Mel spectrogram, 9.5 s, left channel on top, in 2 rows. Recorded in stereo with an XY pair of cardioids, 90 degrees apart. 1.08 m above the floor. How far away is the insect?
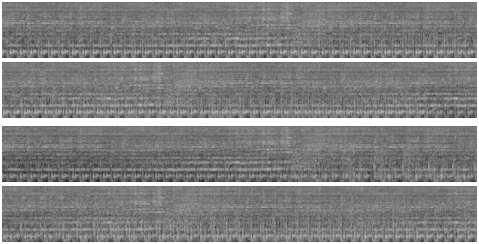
About 0.8 m.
